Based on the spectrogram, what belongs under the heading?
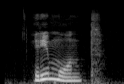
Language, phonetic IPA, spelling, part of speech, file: Russian, [rʲɪˈmont], ремонт, noun, Ru-ремонт.ogg
- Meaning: 1. repair, overhaul 2. maintenance 3. mending, renovation, refurbishment 4. refit 5. remount service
